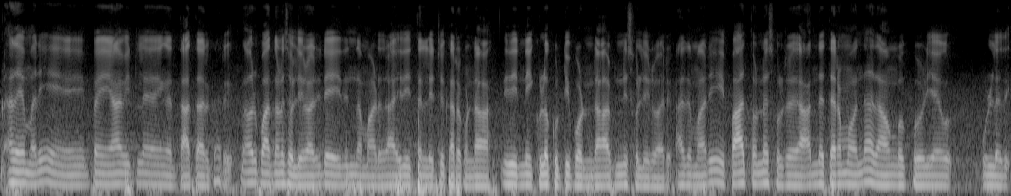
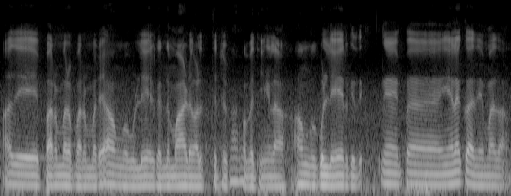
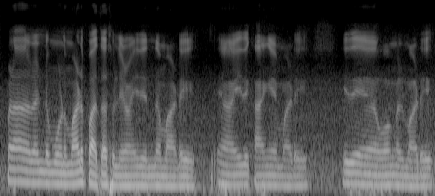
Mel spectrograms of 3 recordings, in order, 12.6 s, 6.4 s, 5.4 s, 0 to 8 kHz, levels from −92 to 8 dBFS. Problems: constant background noise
